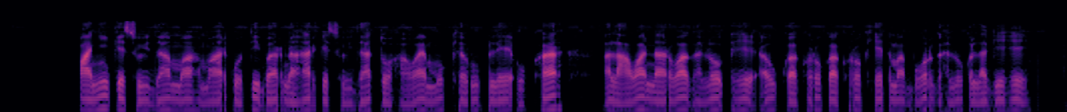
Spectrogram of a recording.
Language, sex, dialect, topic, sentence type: Chhattisgarhi, male, Western/Budati/Khatahi, agriculture, statement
